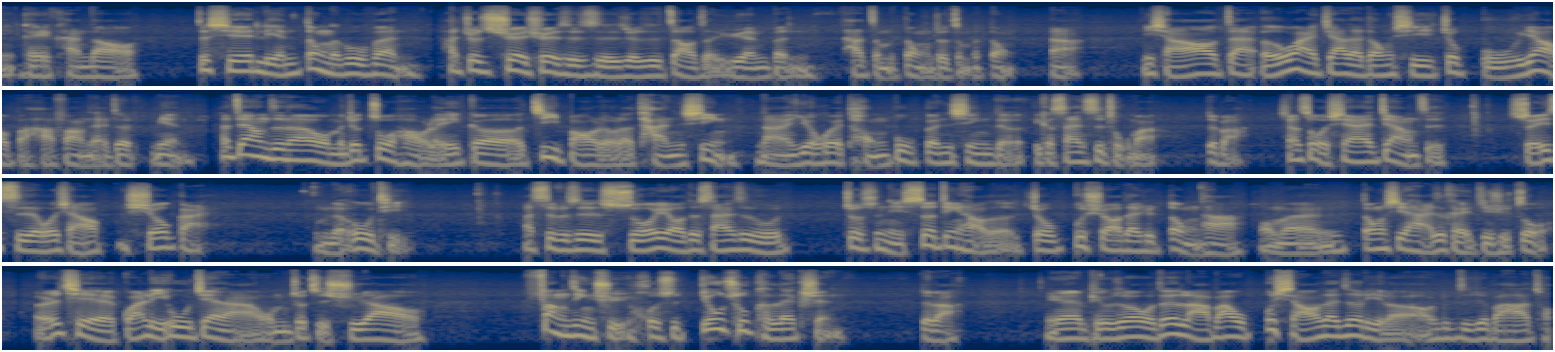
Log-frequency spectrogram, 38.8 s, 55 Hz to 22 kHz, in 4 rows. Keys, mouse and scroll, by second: 1.5 click, 1.9 right click, 3.8 click, 4.1 click, 6.6 click, 7.2 click, 8.8 scroll up 1, 10.3 click, 10.9 scroll down 1, 14.5 right click, 15.0 right click, 17.8 scroll up 1, 18.9 Tab, 19.3 right click, 20.3 click, 21.3 ctrl+z, 22.4 Tab, 26.7 scroll down 1, 27.1 right click, 27.2 right click, 27.8 right click, 28.2 scroll up 1, 34.8 scroll up 1, 35.8 right click, 38.1 click.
